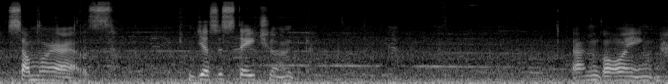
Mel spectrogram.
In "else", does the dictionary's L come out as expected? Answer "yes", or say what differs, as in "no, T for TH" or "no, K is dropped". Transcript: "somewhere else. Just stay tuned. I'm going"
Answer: yes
